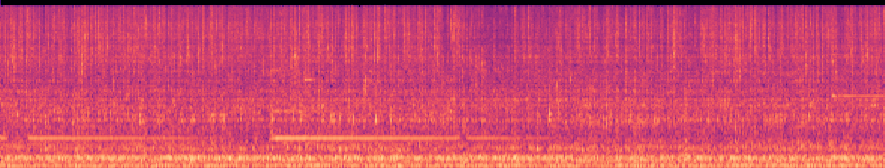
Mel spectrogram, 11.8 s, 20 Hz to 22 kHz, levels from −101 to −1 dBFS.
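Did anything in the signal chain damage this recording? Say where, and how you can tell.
Yes. The audio shows hard clipping throughout, most likely at the converter or a fixed-point gain stage ahead of it, where the level was driven about 16 dB past what the stage could carry. Only around one percent of samples reach the ceiling, so the damage sits on the peaks: each transient in these everyday sounds is sliced flat, and the squared-off tops throw harmonics high into the spectrum, heard as a crackly, gritty edge on every loud moment.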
